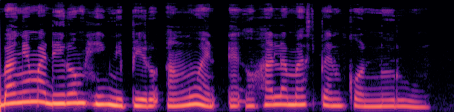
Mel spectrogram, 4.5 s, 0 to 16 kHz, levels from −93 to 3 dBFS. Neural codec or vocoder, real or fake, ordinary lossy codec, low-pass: none; real; none; 14.4 kHz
